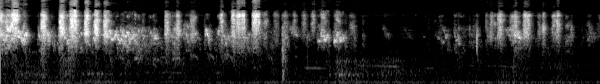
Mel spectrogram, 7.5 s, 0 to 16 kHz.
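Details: Budgerigars in aviaries with young chicks, July 2017, giving rapid bright chirps in busy clusters that thin out midway, leaving a few short whistled notes before the chatter picks up again.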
